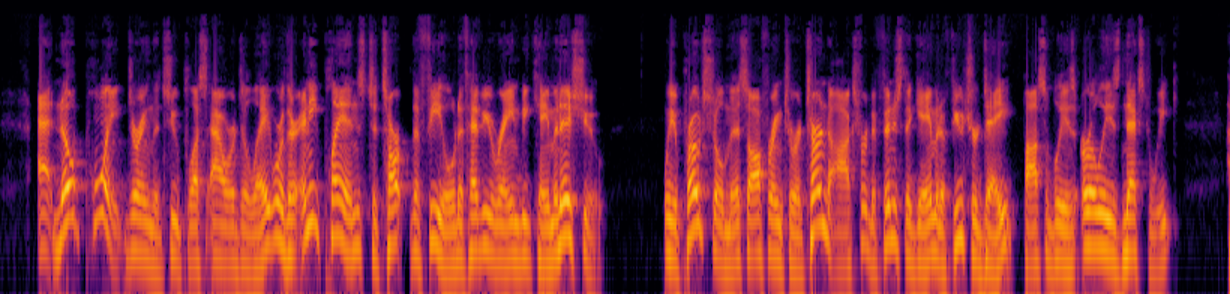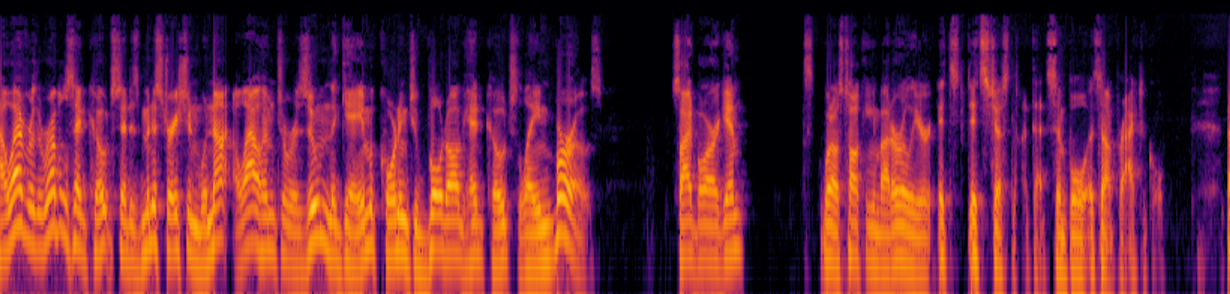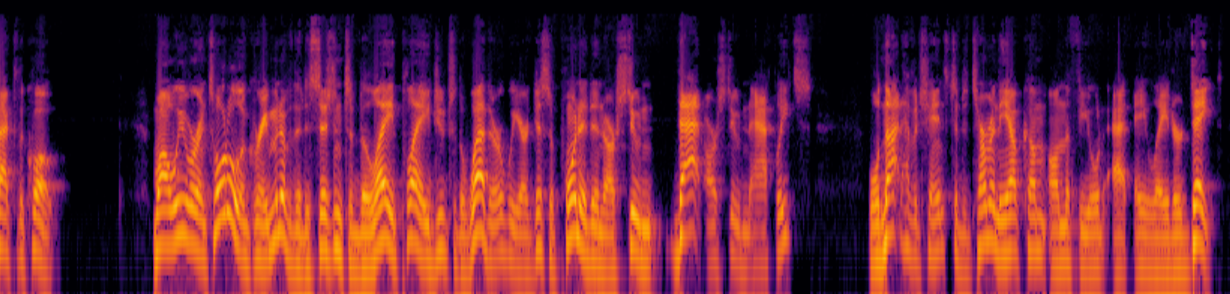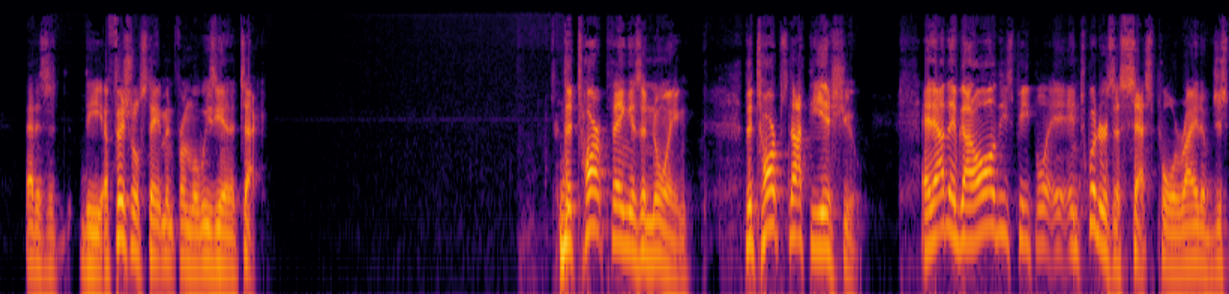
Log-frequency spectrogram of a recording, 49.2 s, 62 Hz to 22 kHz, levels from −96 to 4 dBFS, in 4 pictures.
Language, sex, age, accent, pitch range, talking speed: English, male, 30-49, American, 115-160 Hz, 195 wpm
